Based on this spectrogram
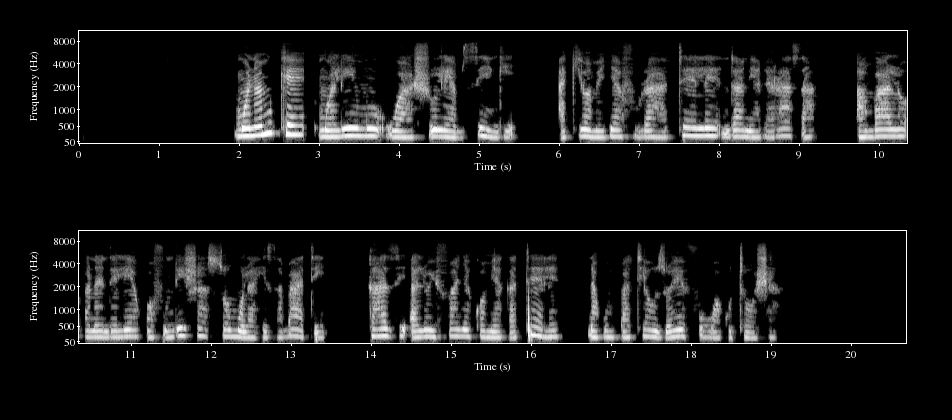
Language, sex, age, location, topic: Swahili, female, 18-24, Dar es Salaam, education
